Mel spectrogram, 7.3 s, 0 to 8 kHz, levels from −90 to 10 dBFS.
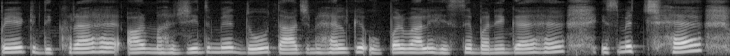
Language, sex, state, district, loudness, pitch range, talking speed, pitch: Hindi, female, Uttarakhand, Tehri Garhwal, -16 LUFS, 200-235 Hz, 165 wpm, 210 Hz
